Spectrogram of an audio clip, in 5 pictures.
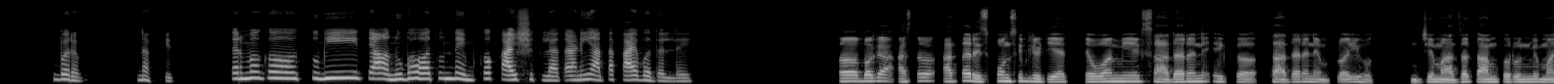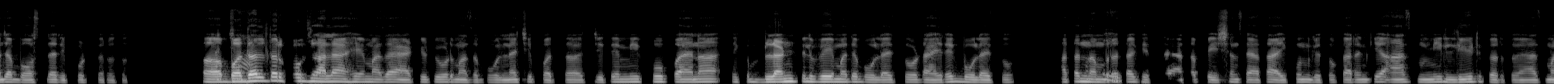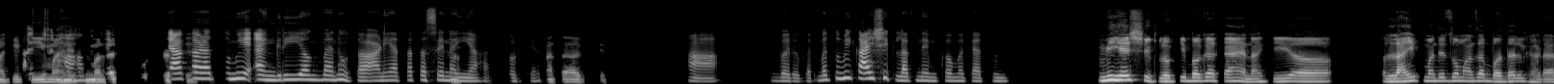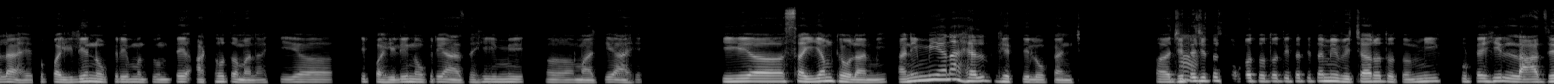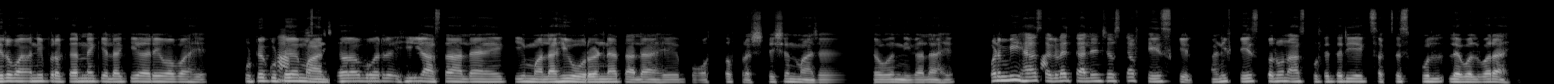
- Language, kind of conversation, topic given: Marathi, podcast, तुम्हाला तुमच्या पहिल्या नोकरीबद्दल काय आठवतं?
- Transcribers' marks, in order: in English: "रिस्पॉन्सिबिलिटी"; tapping; in English: "ॲटिट्यूड"; in English: "ब्लंट वेमध्ये"; in English: "लीड"; in English: "टीम"; in English: "अँग्री यंग मॅन"; unintelligible speech; in English: "लाईफमध्ये"; in English: "हेल्प"; in English: "फ्रस्ट्रेशन"; in English: "चॅलेंजला फेस"; in English: "सक्सेसफुल लेव्हलवर"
